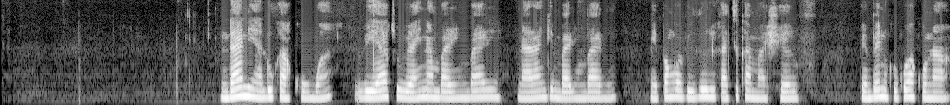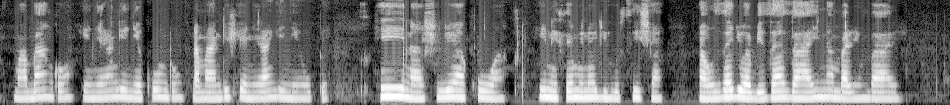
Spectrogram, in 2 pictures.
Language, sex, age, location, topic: Swahili, female, 18-24, Dar es Salaam, finance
